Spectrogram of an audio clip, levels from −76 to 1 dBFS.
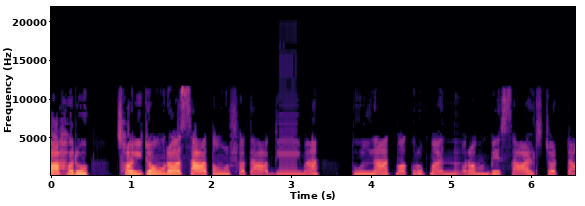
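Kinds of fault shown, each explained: Low-delay AAC compression: Throughout, the speech sounds rough and grainy, with noise between harmonics, likely from AAC-ELD's short frames at a low bitrate, roughly 32 kbps.
Microphone overload: At 0.00–0.26, 0.96–1.25 and 1.57–1.81 s, peaks go about 4, 1 and 3 dB over full scale and are flattened, likely by excessive input gain, adding harsh crackle.
Microphone volume stepped down: At 1.02 and 2.04 s, speech and background drop abruptly by about 5 dB each, likely the call software cutting the input gain after distorted peaks.
AAC frame loss with concealment: At 2.63–2.69 s (40 ms) and 5.06–5.19 s (80 ms), smeared, noisy patches replace missing audio as the decoder fills gaps from earlier spectra.
System hang loop: From 2.86 to 3.08 s, a 10.67 ms slice repeats about twenty times, buzzing at 93.8 Hz, which fits a frozen system cycling a 512-sample buffer.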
